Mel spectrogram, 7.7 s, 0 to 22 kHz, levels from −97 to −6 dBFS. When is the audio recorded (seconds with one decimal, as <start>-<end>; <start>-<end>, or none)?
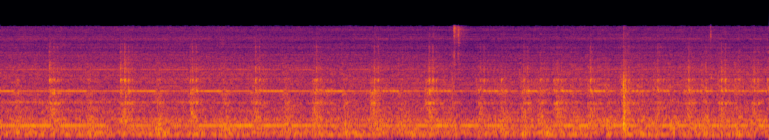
0.0-7.7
